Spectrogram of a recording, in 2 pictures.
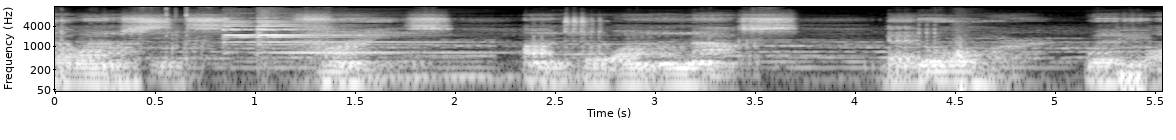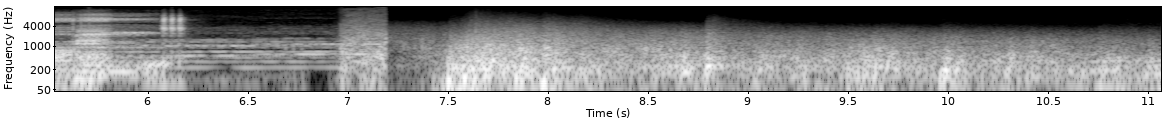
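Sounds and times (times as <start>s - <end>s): thunder crack: 7.0s - 11.0s
rolling thunder rumble: 7.2s - 11.0s.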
